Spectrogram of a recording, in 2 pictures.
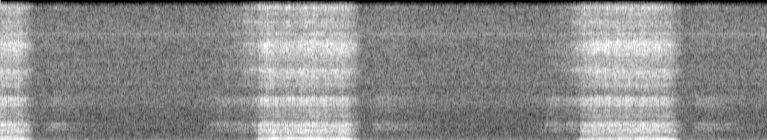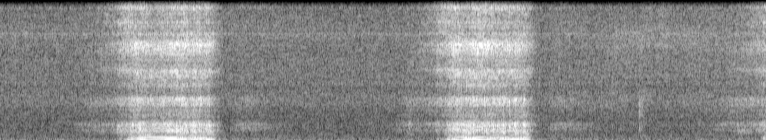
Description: Somebody I know that is snoring. I cannot say who..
